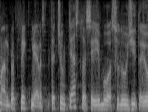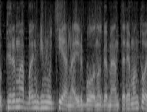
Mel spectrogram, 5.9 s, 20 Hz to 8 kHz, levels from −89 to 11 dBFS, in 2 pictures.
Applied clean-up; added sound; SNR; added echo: neural separator model SepFormer DNS4.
